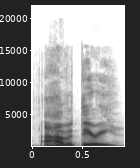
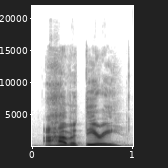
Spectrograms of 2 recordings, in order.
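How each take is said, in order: Both takes have the same delivery.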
